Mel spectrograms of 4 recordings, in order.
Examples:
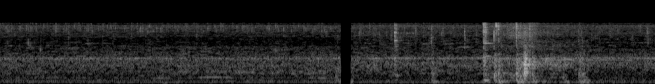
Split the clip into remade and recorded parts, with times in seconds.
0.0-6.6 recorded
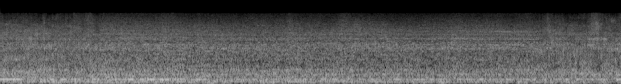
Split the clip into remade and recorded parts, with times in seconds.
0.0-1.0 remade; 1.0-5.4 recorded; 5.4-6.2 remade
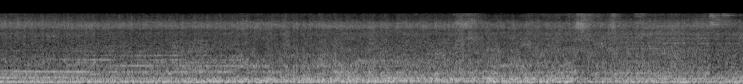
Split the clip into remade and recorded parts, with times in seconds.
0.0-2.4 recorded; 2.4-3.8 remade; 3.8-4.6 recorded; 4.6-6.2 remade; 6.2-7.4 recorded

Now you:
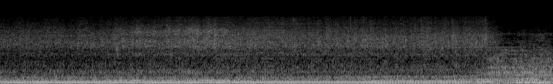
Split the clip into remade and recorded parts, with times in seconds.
0.0-5.5 recorded

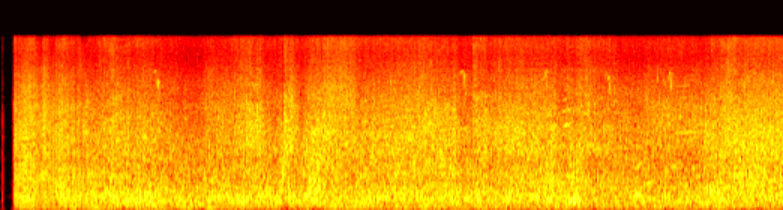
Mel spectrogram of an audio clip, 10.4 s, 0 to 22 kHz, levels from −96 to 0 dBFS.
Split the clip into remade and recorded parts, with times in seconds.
0.0-1.2 remade; 1.2-10.4 recorded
